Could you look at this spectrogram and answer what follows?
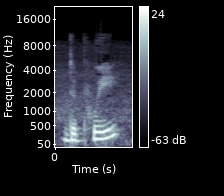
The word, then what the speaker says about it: du Puy: They are often sold as lentils de puy. I believe that's how it's pronounced. D-U-P-U-Y.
